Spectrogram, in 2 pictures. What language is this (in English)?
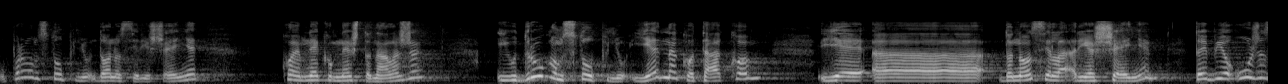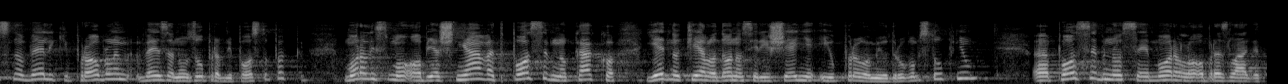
Croatian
